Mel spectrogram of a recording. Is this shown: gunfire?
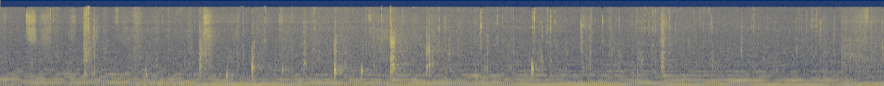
no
